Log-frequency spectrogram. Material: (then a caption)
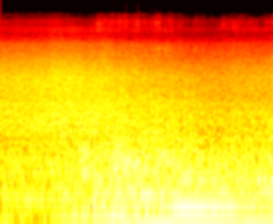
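Steel. A vibrator runs on bin one, a metal grain feed bin, to check whether it still holds feed. It makes a steady, deep rumbling buzz that swells in the first half-second and holds, mostly low with little high content. By the hollow sound the bin is judged empty.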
